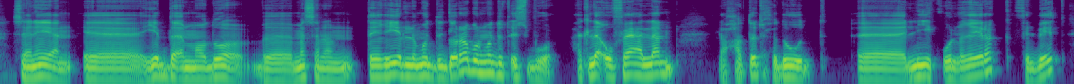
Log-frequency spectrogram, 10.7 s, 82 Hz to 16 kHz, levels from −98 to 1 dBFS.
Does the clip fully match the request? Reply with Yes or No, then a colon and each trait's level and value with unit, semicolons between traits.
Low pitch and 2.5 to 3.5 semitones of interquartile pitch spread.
No: low, 130 Hz; average, 4.0 semitones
